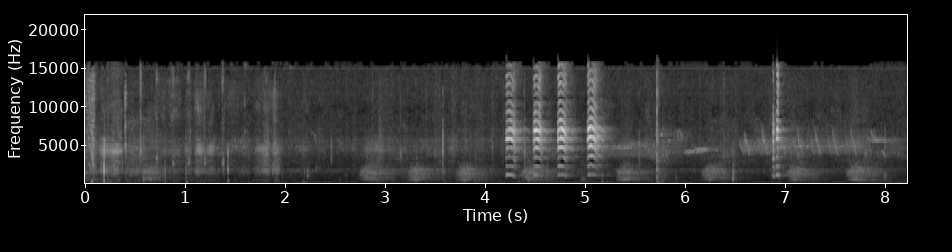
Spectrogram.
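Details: Cane Corso puppies, twelve weeks old, offspring of Axa and Bullet, let out a quick cluster of sharp, high yelps in the middle, amid softer grumbling barks and scattered outdoor bird chirps.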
